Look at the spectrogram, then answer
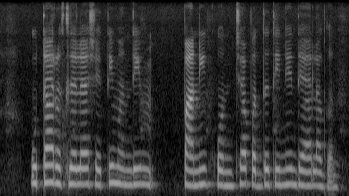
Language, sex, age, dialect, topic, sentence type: Marathi, female, 25-30, Varhadi, agriculture, question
